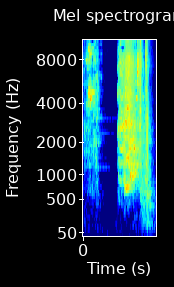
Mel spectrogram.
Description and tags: Old Metalic Door Handle Open
Door, Handle, Metalic, Old, Open, close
